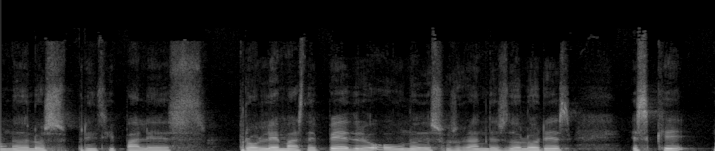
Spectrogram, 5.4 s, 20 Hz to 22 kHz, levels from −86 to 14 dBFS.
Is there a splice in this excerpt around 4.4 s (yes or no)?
no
